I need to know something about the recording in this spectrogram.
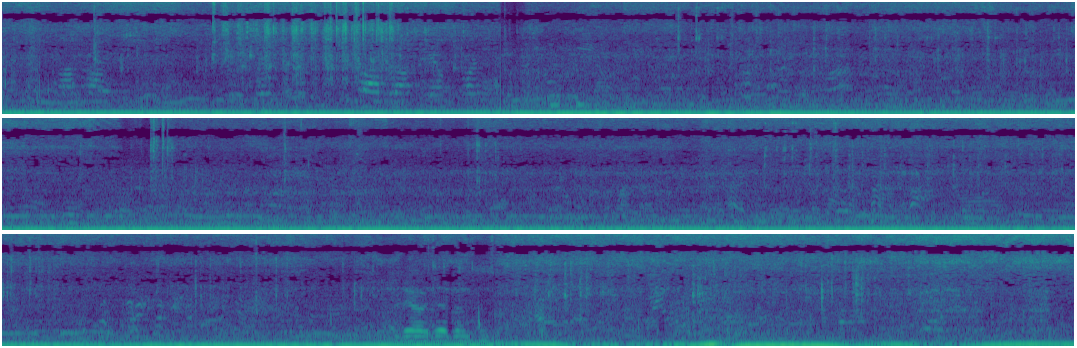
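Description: Spray cans hiss in short bursts.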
